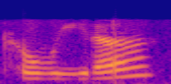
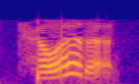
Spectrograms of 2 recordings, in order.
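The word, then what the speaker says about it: Coweta: It's Kawita and it's spelled like cowetta. And so I'm like, Ketta. And they're like, no, it's Kawita.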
